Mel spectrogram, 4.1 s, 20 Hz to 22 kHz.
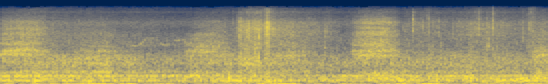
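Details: Dense droning of wild bees at a forest honey harvest in 2026: a thick, unbroken low buzz with stacked overtones, plus brief hissing bursts of handling noise around two and three seconds.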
